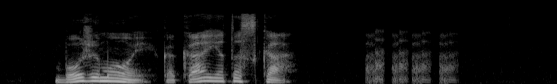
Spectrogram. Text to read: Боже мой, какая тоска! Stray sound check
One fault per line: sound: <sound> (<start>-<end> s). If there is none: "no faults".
sound: laugh (3.7-4.6 s)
